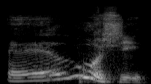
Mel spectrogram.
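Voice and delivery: very slow and high, each syllable stretched long; drawn-out El Wushy call. Pretend. Streamer performing the El Wushy call chat asked for, slow and high. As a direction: croon the name out slowly like a summons.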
